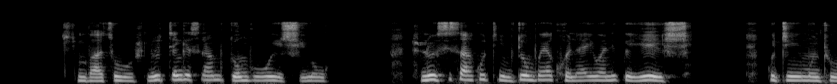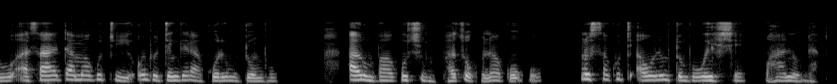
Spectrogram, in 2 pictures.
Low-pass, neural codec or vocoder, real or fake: 7.2 kHz; vocoder, 24 kHz, 100 mel bands, Vocos; fake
